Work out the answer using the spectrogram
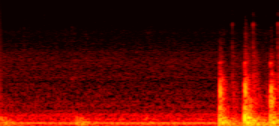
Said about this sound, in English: Come in. Somebody's at our door.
